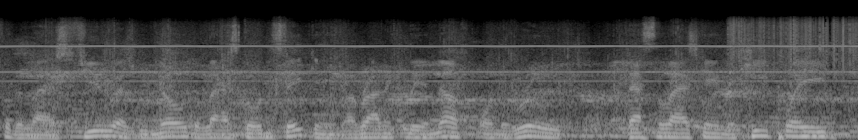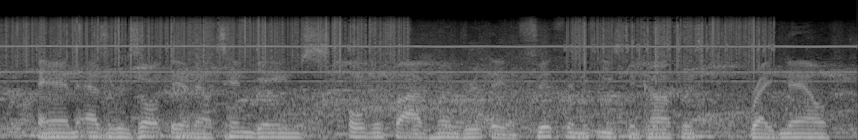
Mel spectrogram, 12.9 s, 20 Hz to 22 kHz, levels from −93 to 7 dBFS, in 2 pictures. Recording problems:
garbled, watery; slightly; nothing above 11.5 kHz
high-pitched whine; loud; throughout; 5.5 kHz, 7 dB below the speech
chatter from many people; loud; throughout; 5 dB below the speech
crackling; loud; from 5.5 to 9.5 s and from 11 to 12 s; 8 dB below the speech

